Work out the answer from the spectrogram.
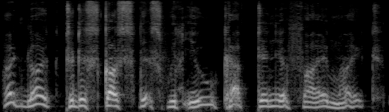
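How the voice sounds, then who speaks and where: A man voicing a ponderous, courteous old alien creature that talks slowly and formally. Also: fairly high pitch, mellow, slightly rough, pitched above the performer's own voice. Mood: calm, polite. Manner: slow, courteous, drawn-out speech. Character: ponderous, polite, ancient pig-like alien creature.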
